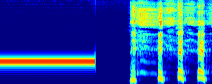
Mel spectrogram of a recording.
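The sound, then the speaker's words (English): A single censor bleep: a steady, loud, pure tone lasting about a second that cuts out sharply. Silence follows briefly, then speech. “which I'm gonna beep out every time I say”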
